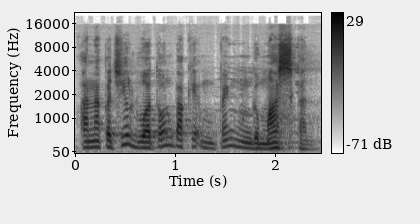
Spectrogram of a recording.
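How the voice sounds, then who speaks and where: A male pastor preaching a Sunday sermon, telling family stories in a lively way. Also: on the high side, fairly quick, a little hiss or hum. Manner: lively storytelling with family anecdotes. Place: large church hall, Sunday service. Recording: long church-hall reverb.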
